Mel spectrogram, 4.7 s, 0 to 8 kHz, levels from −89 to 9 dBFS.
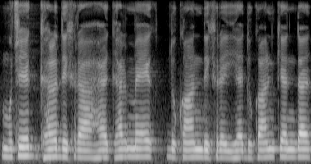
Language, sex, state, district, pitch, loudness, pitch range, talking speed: Hindi, male, Madhya Pradesh, Dhar, 140 Hz, -17 LUFS, 130-145 Hz, 190 wpm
